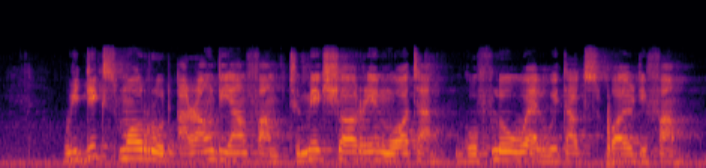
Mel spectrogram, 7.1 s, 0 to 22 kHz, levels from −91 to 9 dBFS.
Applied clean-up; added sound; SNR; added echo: none; Bus; 19 dB; reverberation time 0.7 s.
